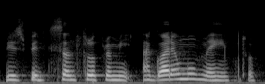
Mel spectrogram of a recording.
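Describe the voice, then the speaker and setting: A middle-aged woman pastor, telling a personal testimony in a sermon with slow, emotional storytelling. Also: mid-range voice, steady tone, warm tone, lo-fi sound.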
